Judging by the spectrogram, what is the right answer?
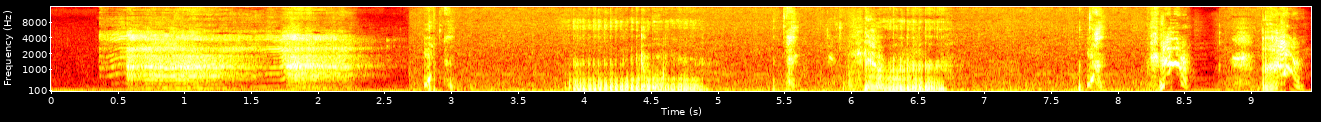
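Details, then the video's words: Indoor dog making strange noises: two rough, higher-pitched bursts, then low rumbling growls lasting about a second each, broken by short sharp barks and clicks. "The dog made strange noises"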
